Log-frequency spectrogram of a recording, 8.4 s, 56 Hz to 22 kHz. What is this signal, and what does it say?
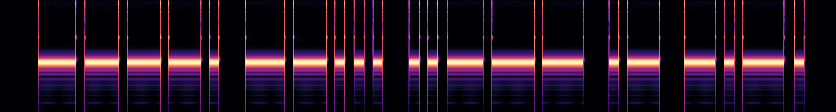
Morse code, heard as a keyed tone, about 13 wpm, 800 Hz. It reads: 972AC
